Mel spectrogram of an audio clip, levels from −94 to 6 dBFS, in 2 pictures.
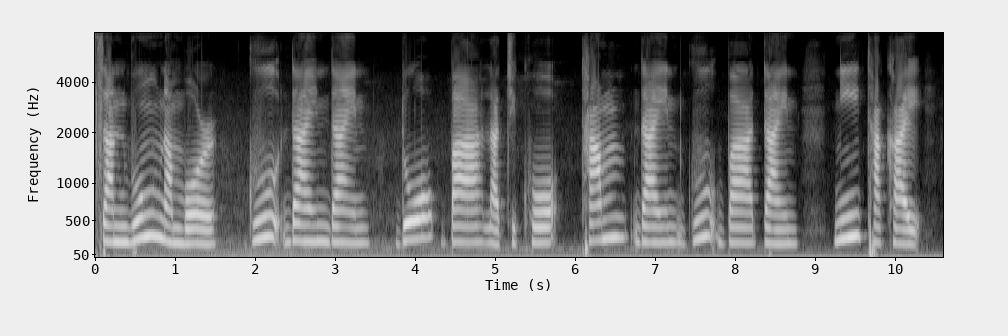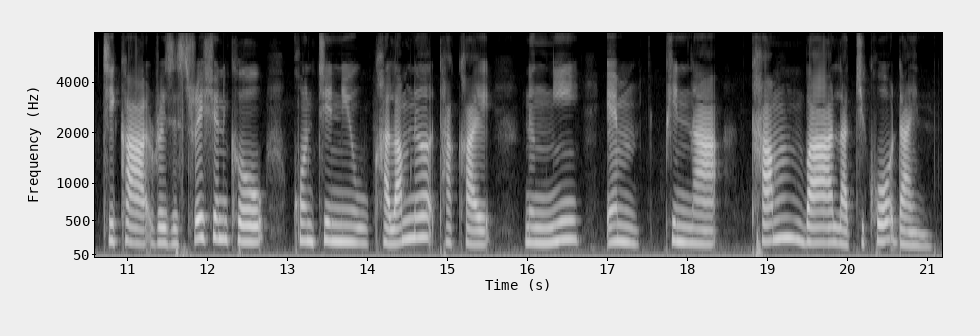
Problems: constant background noise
